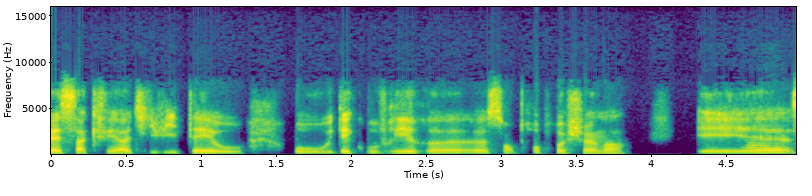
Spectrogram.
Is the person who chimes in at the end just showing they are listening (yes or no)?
yes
